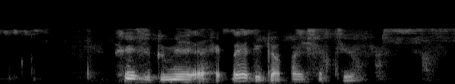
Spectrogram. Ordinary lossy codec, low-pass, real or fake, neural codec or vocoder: Opus, 64 kbps; 5.4 kHz; fake; codec, 44.1 kHz, 2.6 kbps, DAC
